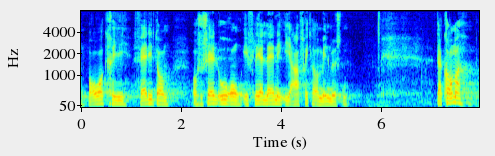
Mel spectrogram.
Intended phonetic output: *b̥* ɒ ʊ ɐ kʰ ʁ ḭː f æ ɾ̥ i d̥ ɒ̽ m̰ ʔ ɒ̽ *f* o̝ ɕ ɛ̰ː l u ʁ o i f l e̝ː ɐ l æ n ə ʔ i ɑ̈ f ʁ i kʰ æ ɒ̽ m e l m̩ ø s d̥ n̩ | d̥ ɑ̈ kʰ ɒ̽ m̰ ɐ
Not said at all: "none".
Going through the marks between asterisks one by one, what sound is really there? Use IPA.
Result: b̥, s

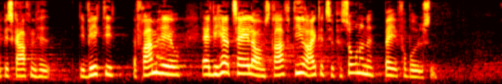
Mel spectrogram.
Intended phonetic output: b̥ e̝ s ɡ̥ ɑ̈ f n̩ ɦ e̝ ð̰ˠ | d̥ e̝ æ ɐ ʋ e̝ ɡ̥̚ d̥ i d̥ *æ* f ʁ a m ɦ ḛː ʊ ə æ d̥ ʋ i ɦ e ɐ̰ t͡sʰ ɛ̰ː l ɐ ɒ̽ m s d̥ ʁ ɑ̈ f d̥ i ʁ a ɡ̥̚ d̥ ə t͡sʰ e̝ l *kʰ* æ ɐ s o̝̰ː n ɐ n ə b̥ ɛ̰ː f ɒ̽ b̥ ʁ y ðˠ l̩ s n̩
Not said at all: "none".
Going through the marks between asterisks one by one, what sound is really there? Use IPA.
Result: æ, pʰ

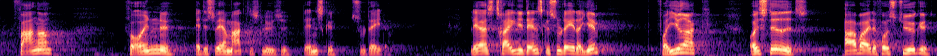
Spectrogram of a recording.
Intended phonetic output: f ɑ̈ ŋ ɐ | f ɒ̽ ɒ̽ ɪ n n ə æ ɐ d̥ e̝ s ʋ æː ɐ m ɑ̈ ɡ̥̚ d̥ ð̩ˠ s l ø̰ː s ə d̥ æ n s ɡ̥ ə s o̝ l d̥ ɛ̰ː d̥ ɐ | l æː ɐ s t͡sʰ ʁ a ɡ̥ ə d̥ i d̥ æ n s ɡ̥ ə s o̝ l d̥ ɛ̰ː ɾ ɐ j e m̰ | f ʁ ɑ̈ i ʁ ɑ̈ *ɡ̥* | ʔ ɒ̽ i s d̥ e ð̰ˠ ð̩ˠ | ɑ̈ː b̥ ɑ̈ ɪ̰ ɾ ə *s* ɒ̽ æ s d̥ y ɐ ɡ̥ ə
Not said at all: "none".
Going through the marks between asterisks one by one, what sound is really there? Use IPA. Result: ɡ̥, f

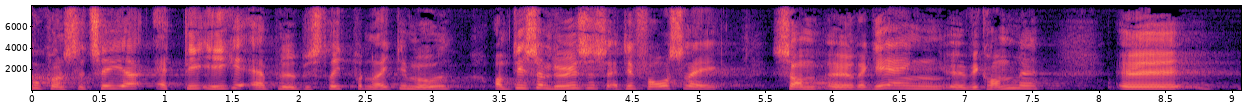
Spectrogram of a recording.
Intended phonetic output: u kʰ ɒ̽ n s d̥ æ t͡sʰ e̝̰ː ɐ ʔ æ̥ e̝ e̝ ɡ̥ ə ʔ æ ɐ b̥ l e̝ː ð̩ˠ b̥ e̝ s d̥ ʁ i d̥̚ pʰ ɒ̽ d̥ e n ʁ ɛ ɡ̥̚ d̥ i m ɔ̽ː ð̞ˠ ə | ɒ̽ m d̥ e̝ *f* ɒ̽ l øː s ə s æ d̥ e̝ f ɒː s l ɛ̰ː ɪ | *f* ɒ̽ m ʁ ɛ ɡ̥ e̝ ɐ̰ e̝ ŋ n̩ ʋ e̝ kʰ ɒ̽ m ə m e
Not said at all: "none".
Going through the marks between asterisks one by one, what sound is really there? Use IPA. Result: s, s

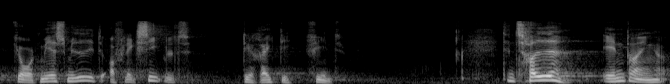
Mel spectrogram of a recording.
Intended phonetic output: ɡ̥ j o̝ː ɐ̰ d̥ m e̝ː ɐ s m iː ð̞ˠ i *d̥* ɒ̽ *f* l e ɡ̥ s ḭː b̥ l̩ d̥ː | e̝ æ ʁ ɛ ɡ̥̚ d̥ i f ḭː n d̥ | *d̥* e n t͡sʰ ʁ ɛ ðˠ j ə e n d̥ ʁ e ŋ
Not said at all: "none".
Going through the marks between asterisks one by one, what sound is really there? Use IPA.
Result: d̥, f, d̥

